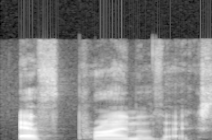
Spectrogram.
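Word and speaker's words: f′(x): right here we have f prime of x that's how you say it f prime of x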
